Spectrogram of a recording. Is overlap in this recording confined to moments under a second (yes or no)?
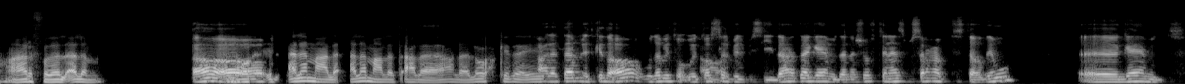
yes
